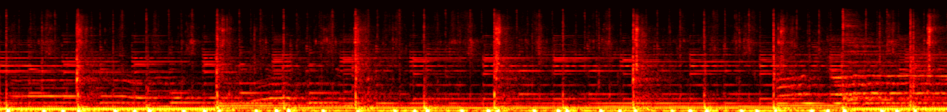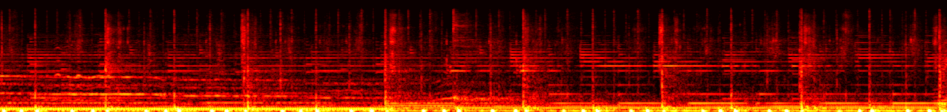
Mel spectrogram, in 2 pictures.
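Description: Small band playing an instrumental passage live, with no singing: electric guitar and keyboard lines over a held low note that changes pitch a few times, driven by a fast, even clicking percussion beat.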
